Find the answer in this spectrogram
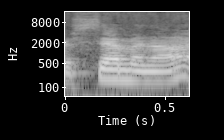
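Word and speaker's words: Samaná: The next one kind of near and dear to our hearts, there's Cayo Levantado in Samana, or just off Samana, or Samana, as we learned, is the Yeah. – correct way to say it.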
